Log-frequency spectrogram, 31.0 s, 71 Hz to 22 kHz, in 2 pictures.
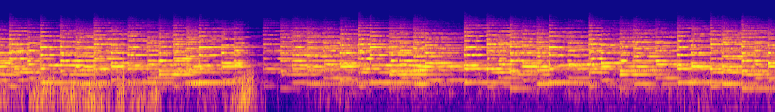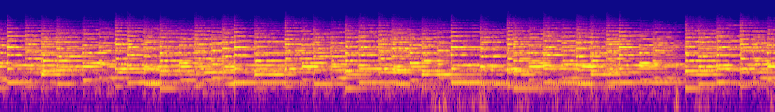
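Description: Ring of six church bells, cast and hung by Whitechapel in 2016, tenor 6-0-19 cwt in B, rung in changes: an even, unbroken stream of strikes with the bells ringing on into each other. A brief drop in the sound about five seconds in.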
